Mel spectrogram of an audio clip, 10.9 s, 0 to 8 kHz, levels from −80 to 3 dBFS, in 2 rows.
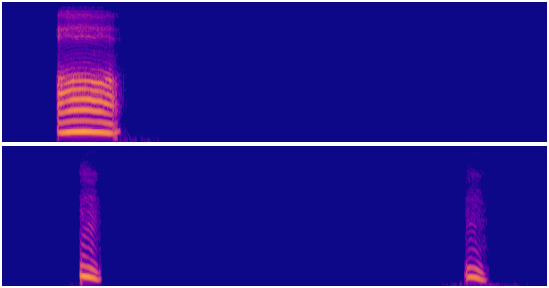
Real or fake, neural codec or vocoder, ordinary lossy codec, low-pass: fake; codec, 16 kHz in and 24 kHz out, 0.4 kbps, LongCat-Audio-Codec, two codebook decoder; none; 7.2 kHz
